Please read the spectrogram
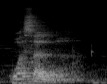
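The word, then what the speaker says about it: وصلنا: Bien, ahora borrar las dos de arriba y yo te digo que esa palabra se vocaliza wasalna. Esa sob acá queda como una S normal.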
